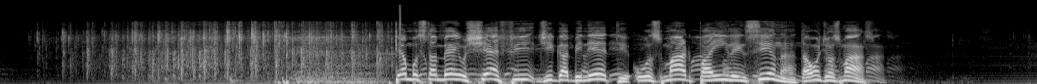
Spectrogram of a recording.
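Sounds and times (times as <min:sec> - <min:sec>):
crowd applauding: 0:00.3 - 0:04.3
speech: 0:04.0 - 0:09.0.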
